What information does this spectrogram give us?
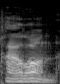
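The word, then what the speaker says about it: Charon: Fairman of Hades in Greek mythology which is pronounced Haron so har a combat knife with a damage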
